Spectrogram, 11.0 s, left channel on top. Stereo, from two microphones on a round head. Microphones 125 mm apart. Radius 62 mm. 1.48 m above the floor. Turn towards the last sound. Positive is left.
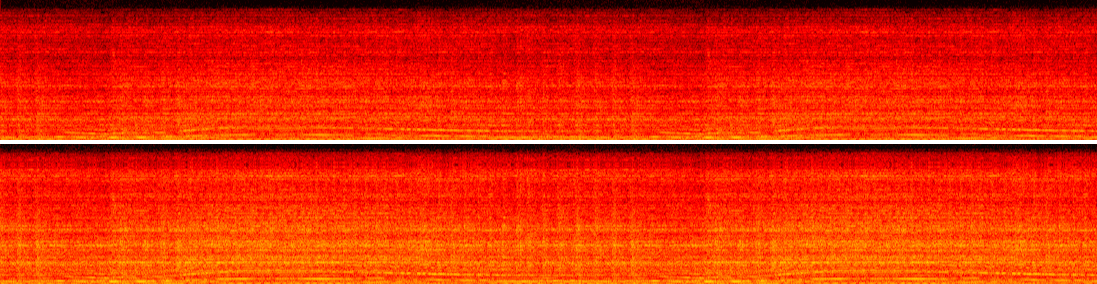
turn(degrees=-50)  # may be behind; listen again after turning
